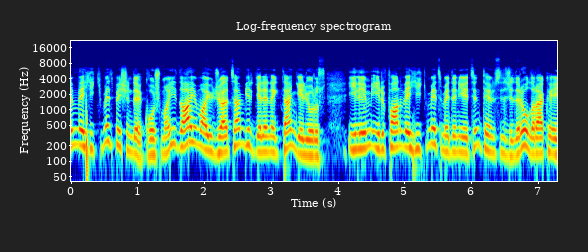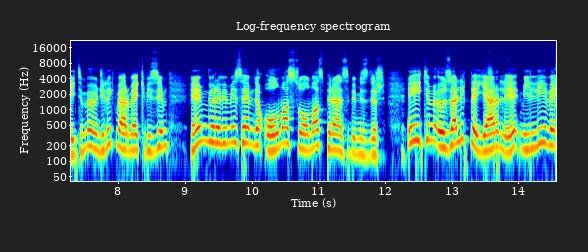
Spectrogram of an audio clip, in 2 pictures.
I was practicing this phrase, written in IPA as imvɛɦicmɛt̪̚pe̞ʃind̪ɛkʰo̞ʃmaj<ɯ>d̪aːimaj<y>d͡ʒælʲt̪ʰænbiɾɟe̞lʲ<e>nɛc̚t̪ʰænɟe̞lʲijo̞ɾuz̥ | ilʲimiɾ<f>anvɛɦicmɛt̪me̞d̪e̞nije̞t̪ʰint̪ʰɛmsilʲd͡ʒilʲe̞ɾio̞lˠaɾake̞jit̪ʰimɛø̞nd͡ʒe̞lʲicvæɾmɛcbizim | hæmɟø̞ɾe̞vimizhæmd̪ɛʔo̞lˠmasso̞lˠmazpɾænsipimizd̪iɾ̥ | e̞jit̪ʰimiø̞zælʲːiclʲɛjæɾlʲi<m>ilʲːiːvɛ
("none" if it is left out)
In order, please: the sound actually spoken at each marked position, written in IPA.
ɯ, y, e, f, m

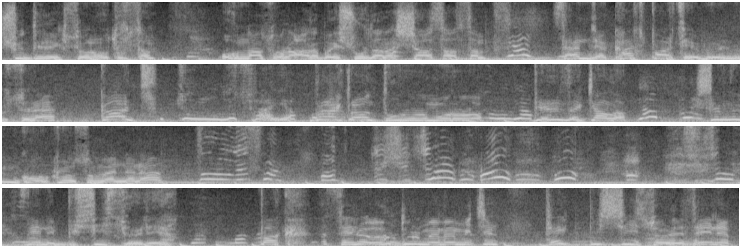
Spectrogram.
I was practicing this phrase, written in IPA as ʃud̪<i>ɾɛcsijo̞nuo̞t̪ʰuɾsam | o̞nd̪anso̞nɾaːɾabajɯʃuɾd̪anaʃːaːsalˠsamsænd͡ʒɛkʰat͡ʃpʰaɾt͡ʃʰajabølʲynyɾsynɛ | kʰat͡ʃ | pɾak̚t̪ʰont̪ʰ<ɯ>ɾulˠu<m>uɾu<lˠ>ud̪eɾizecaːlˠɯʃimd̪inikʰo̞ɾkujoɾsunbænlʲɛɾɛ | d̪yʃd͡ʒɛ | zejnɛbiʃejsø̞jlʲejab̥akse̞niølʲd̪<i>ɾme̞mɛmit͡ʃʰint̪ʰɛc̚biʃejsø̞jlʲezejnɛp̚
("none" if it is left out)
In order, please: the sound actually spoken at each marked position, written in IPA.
i, u, m, lˠ, y

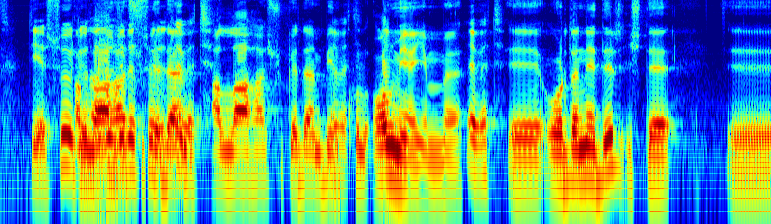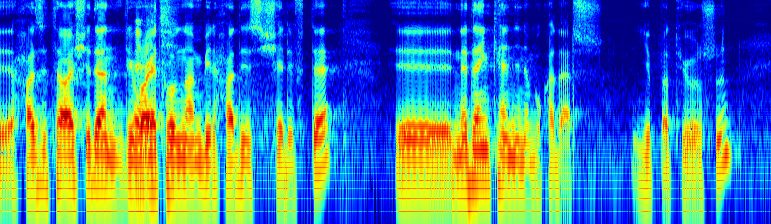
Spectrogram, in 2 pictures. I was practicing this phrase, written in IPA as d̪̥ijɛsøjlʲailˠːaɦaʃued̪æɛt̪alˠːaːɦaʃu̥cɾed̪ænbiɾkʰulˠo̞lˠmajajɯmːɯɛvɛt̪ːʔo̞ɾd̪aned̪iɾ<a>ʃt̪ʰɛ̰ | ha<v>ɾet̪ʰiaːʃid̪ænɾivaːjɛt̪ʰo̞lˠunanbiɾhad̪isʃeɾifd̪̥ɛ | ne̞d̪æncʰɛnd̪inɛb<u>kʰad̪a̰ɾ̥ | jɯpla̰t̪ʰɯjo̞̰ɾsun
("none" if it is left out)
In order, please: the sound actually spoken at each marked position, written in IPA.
i, z, u

